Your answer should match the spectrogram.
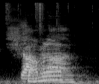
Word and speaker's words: Charlemagne: And then, what's the Charlemagne Guard, I think? Is that how you say it? – Who? – Charlemagne. – Yeah, there you go.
